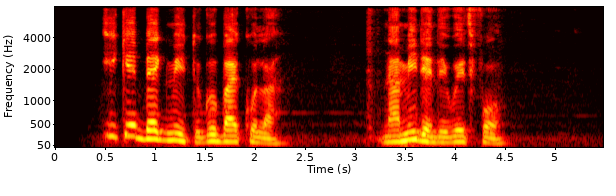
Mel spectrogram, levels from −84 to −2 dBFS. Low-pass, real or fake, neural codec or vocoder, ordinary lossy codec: none; real; none; none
